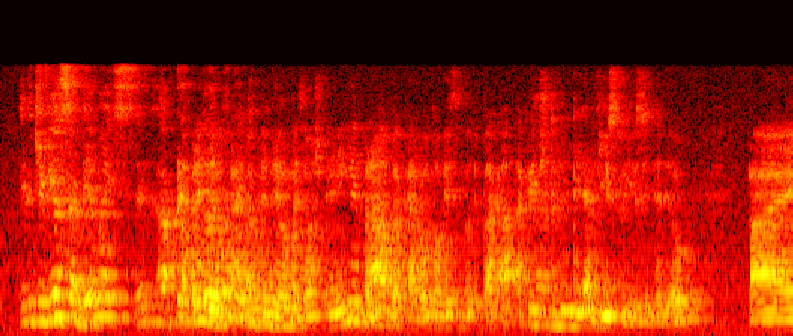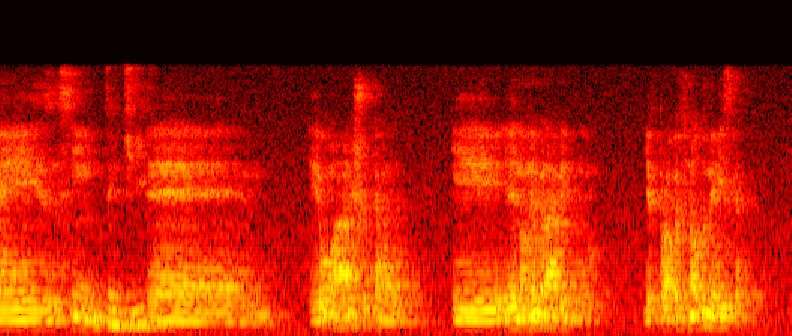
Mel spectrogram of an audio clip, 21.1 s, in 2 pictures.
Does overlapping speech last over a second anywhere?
Yes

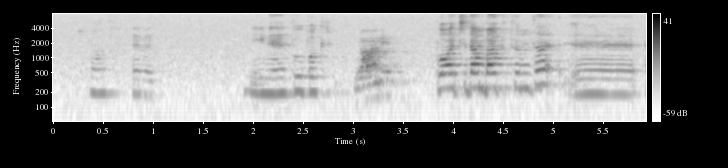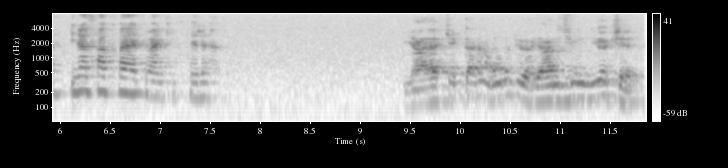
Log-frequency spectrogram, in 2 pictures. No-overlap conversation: Yes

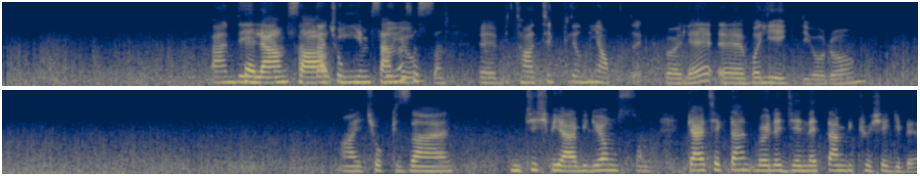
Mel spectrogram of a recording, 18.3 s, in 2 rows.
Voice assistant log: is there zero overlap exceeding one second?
No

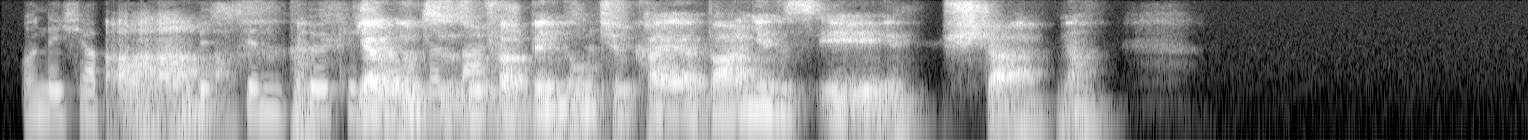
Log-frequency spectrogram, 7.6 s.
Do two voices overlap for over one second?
Yes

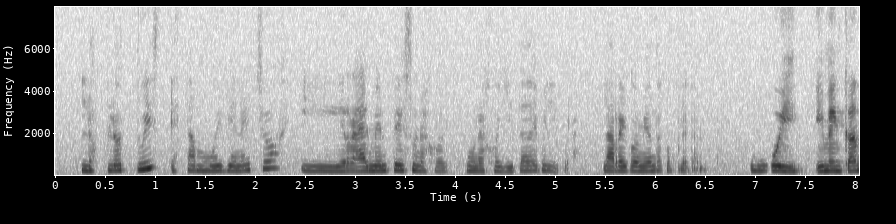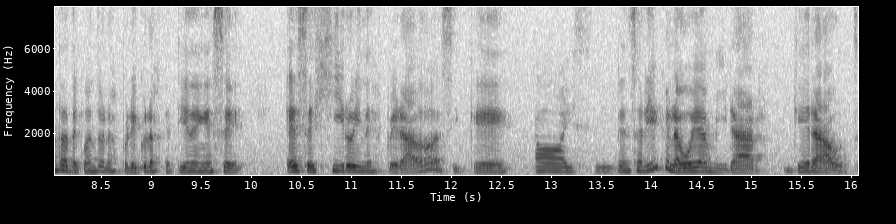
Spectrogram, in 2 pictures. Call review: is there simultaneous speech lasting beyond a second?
No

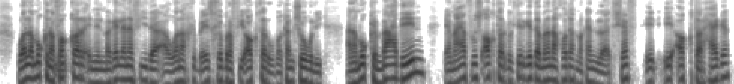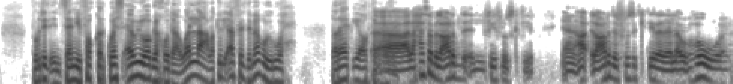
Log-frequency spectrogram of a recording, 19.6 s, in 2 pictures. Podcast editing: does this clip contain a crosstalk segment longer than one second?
No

